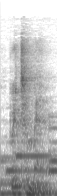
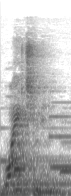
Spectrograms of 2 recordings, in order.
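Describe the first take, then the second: First: It is said in a British accent. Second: It is said in an American accent. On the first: "A British accent, uh, the actual pronunciation of the word is vitamin" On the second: "It becomes an American, it becomes vitamin"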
